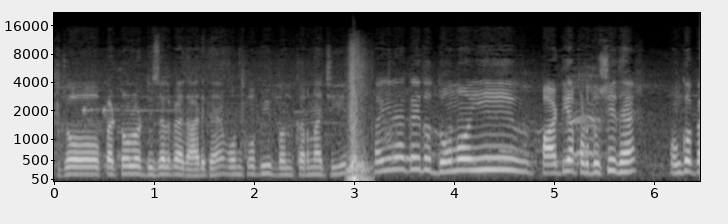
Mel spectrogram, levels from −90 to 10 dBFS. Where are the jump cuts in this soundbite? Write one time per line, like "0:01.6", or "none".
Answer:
0:03.0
